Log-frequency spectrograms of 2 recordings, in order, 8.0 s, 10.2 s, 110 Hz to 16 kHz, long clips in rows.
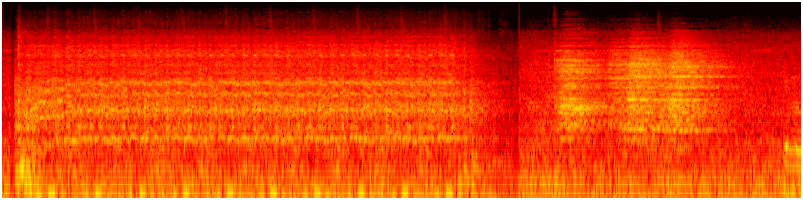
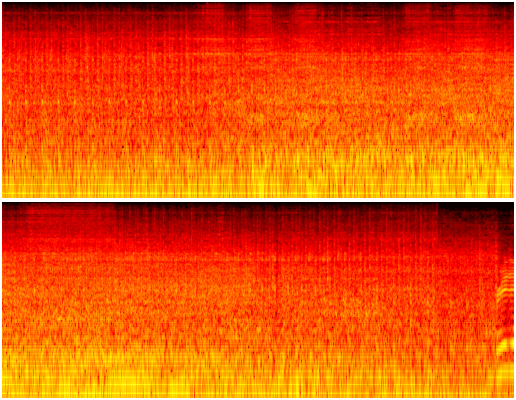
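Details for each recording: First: Barn-find 1930/31 Ford Model A coupe, unused since 1964, first start attempt with a leaking carburetor: the starter churns about three beats a second for five seconds with no fire. With the choke off it won't catch; it needed to be held on full choke. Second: 1930–31 Ford Model A coupe, barn find last tagged 1964, running after sitting about 60 years, heard with fresh exhaust fitted: low, even, quiet idle at about three firings a second, no knocks or exhaust leaks; normal smooth idle.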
